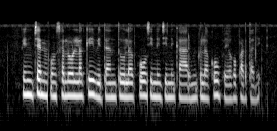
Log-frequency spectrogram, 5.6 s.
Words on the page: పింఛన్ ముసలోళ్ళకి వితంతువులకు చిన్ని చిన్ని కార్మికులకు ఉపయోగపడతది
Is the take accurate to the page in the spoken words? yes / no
yes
